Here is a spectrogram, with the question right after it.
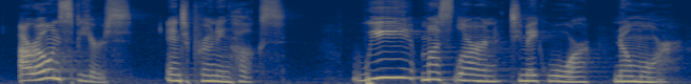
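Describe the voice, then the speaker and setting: Speaking with an American accent, a woman has a fairly high, somewhat breathy voice. She talks very slowly with very wide pitch swings. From southeast Virginia, US. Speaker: pastor. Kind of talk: sermon. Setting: church.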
